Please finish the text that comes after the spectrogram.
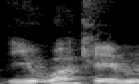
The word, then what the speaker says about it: Joakim: Joim, is it Jokim or Yokim, by the way? in Swedish. But yim is the Swedish pronunciation.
